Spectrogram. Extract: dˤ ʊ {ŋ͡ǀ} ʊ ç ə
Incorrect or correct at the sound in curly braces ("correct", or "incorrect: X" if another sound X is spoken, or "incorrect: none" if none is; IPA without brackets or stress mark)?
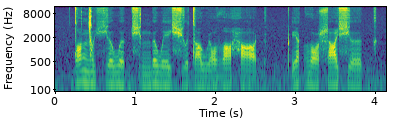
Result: correct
